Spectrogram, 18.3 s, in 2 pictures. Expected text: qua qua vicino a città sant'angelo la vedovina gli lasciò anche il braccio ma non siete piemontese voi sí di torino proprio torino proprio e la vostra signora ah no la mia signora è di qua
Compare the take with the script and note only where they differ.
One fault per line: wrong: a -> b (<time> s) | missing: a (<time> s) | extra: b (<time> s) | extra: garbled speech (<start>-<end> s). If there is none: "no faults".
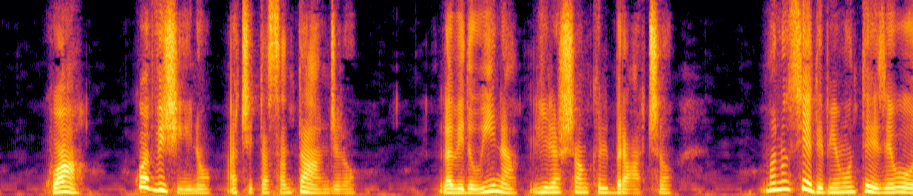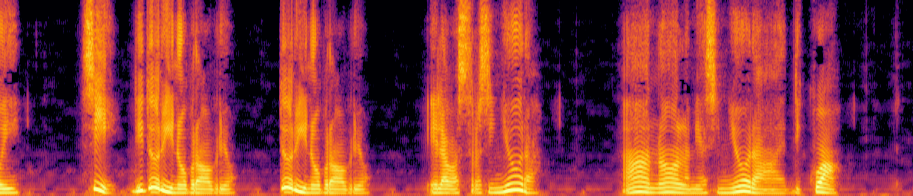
no faults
